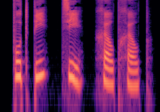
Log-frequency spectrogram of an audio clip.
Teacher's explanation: Пи. П с придыханием.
